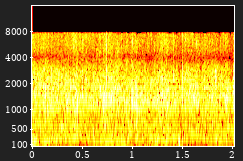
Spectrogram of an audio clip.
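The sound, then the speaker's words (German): An audience applauds during a sermon, a continuous wash of many hands clapping at an even, rather quiet level throughout. “Gebt ihnen nochmal einen Applaus.”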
